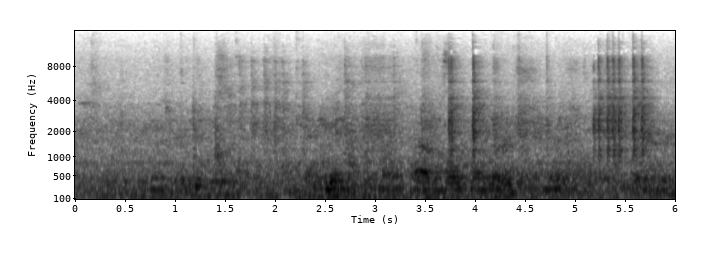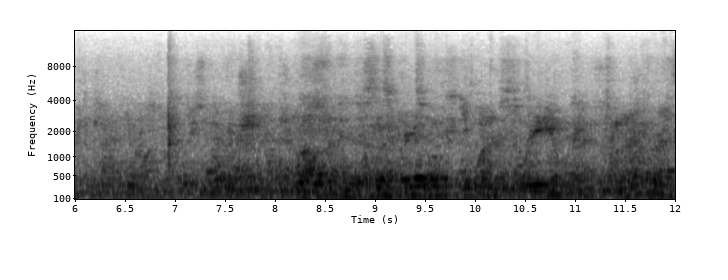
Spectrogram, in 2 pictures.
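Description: A person talks steadily, heard from across an echoing room.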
